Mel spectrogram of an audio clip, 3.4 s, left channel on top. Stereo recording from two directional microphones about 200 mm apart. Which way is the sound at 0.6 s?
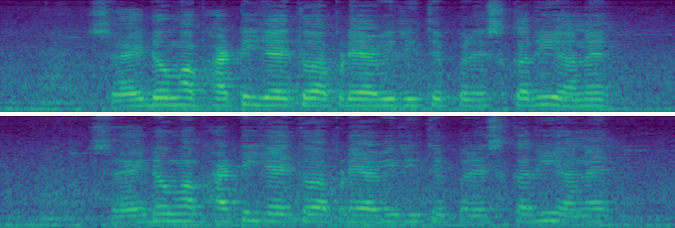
45° left (ahead or behind).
